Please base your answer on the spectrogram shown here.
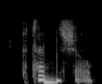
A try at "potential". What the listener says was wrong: you're giving a bit too much emphasis on the the sort of the sie sound the ti sound here.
